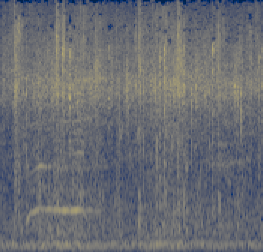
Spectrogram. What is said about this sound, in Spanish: Tratamos de identificar qué escuchábamos. Carruaje, caballo, piso de tierra. Gente ahí vendiendo, hablando.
